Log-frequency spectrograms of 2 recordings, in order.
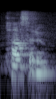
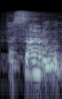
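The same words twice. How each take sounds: First: PÁSSARO as PAS-sa-ro, first A stressed; first-syllable stress. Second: PÁSSARO wrongly as pas-SA-ro; second-to-last stress. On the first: Teacher showing what the accent does, first-syllable stress. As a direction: say "pássaro" with the weight up front on PAS. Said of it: "is where the accent is". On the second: Teacher showing how it would be without accent, middle stress. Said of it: "like it would be originally". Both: Shown as a demonstration.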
